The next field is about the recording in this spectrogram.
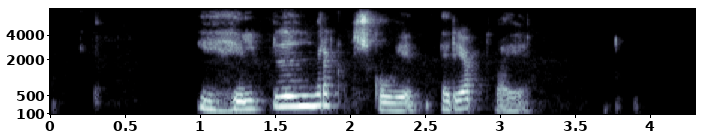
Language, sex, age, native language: Icelandic, female, 30-39, Icelandic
